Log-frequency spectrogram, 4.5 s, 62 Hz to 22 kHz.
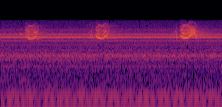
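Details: Great horned owl at a nest near Savannah, Georgia, around 1:38 AM on 27 February 2022, during a prey handover and night feeding: three short, raspy, hissing screeches about 1.5 seconds apart over a steady electrical hum.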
